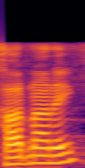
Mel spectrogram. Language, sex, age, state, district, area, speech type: Bodo, male, 60+, Assam, Kokrajhar, rural, spontaneous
